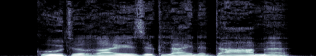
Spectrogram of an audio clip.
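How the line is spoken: Uncle's thundering voice. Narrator (German): donnert der Onkel

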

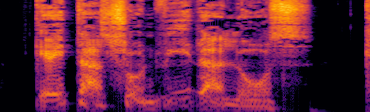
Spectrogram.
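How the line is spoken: Croaking. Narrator (German): krächzte die Zündreibe

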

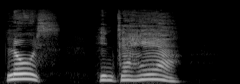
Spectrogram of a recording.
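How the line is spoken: Call. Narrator (German): rief Bela

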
